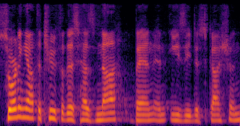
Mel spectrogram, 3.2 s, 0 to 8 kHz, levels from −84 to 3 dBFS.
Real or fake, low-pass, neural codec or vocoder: fake; 7.2 kHz; codec, 16 kHz, 1.1 kbps, Voila-Tokenizer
